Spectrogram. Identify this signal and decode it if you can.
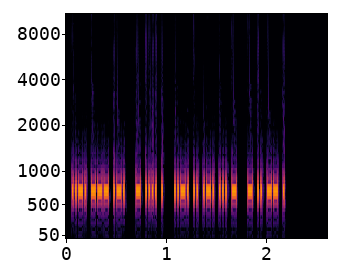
Morse code, heard as a keyed tone, about 77 wpm, 700 Hz. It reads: FOR THE FIRST TIME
